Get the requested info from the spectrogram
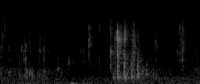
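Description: Screw cap of a small grapefruit juice bottle being twisted open: a few faint clicks, with a brief crackle about a second in.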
